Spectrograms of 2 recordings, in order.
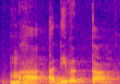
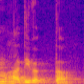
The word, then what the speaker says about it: महाधिवक्ता: Advocate general को हिंदी में महाधिवक्ता कहते हैं, हिंदी में कहेंगे महाअधिवक्ता, या इसे हम प्रोनाउंस करते हैं महाधिवक्ता।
